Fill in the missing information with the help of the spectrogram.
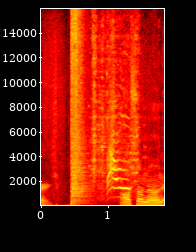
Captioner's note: crashing sound; cat meow's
